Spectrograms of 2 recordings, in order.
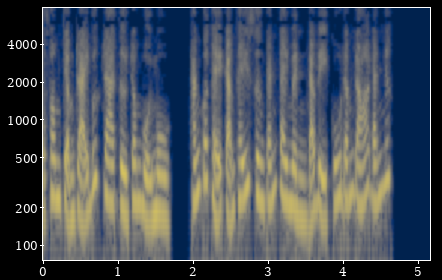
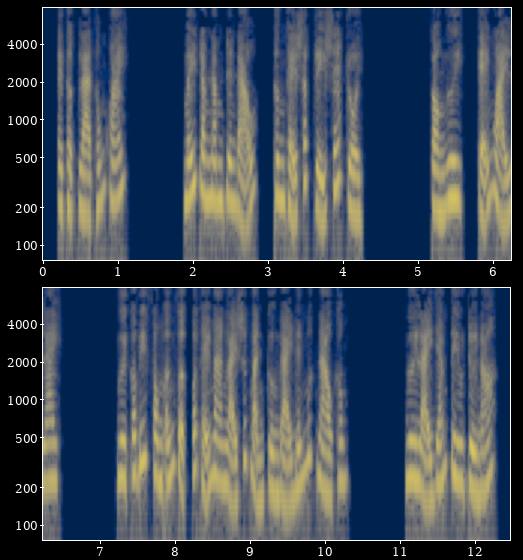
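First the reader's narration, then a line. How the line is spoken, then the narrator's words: Loud laughter. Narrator (Vietnamese): Lỗ Bán Sơn cười lớn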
